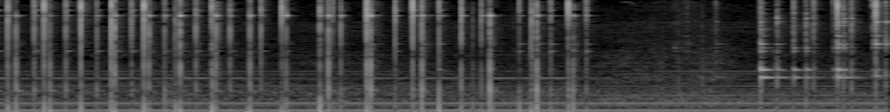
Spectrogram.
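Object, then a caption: Empty glass measuring cup. Long nails tap and scratch the base and side of an empty, hollow clear glass measuring cup. Quick bright clinks with very short ring fill the first three seconds over a steady low hum. After a brief quieter stretch of soft scratching, the tapping resumes.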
